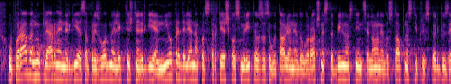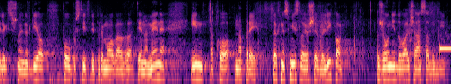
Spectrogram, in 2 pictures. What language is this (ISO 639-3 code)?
slv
